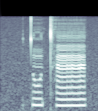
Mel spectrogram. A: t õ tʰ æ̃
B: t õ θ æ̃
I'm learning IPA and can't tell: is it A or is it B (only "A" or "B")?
A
